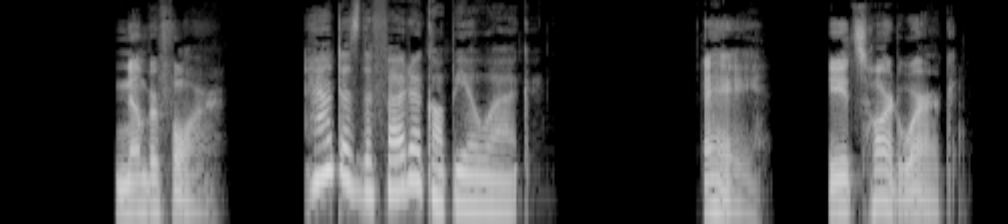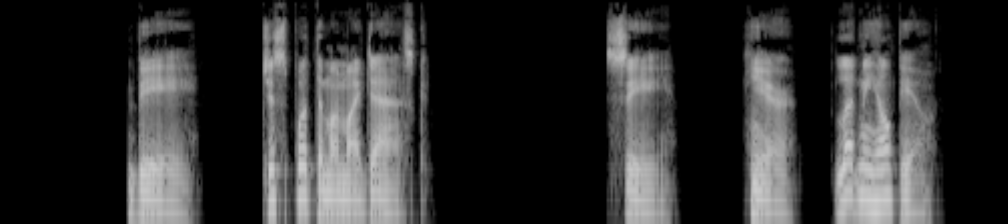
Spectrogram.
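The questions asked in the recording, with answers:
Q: How does the photocopier work?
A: C: Here, let me help you.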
